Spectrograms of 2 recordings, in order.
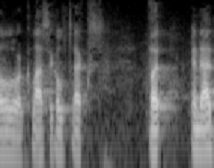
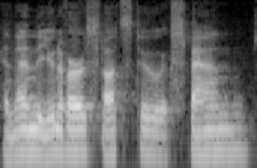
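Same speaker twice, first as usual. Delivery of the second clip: slow, measured meditation voice with long pauses; guided meditation; slower than usual. Acted. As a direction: guide listeners slowly, leaving space between phrases.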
